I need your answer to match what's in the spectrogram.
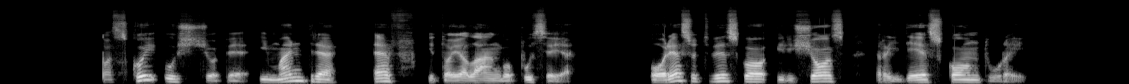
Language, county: Lithuanian, Alytus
